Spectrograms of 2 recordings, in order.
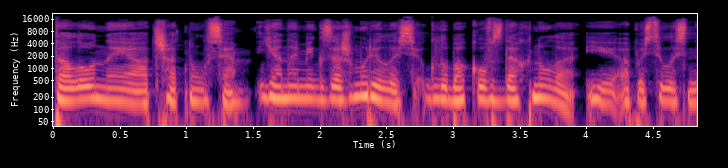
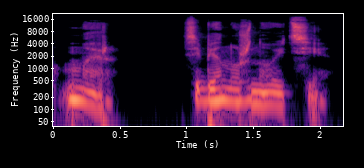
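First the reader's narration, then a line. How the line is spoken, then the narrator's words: Husky declaration. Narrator (Russian): Тейлор с хрипотцой в голосе заявил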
